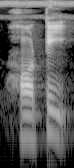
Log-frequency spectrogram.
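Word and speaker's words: haughty: प्रायः साइलेंट रहता है, जैसे एच ए यू जी एच टी वाई हॉटी, इसको जी H silent, H ए यू टी वाई हॉटी पढ़ेंगे, जी एच को नहीं पढ़ेंगे, हॉटी।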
